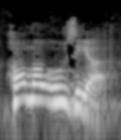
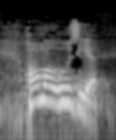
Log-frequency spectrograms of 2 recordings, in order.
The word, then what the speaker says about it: homoousia: The word is homoousia. I'll spell it for you. Again, I don't have a transparency. Homoousia. This is Greek. H-O-M-O-O-U-S-I-A. H-O-M-O-O-U-S-I-A. Homoousia.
